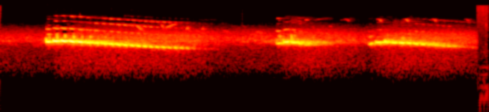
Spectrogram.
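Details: Ruddy kingfisher song of heavily forested areas, described as mournful whistles: three clear whistles, the first long and slowly falling, then two shorter descending notes, with a quiet background.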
